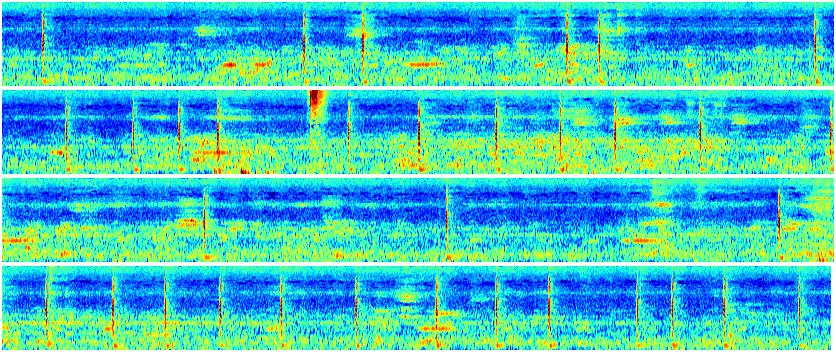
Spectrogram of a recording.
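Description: Fingertips tap quickly on a phone's touch keyboard, with soft clicks.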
